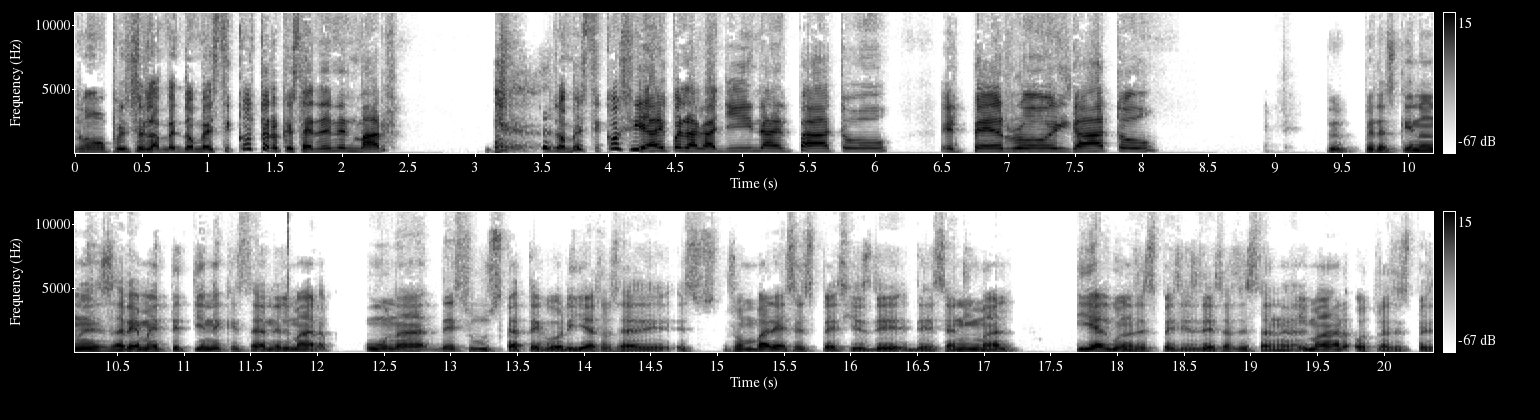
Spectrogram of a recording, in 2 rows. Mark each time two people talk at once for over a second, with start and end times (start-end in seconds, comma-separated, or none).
none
